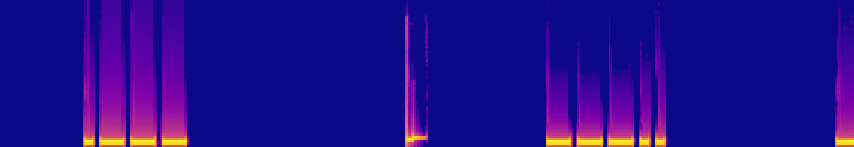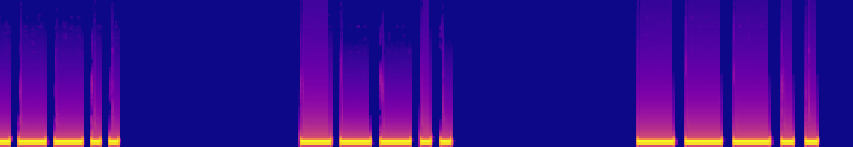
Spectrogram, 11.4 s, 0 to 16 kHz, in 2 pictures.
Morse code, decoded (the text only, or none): J 8888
